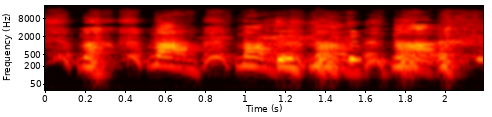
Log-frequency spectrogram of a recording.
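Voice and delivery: winded, breathless, high, stammering, drawn-out calling. Retelling running down the stairs calling for their mom, acting out being out of breath. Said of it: "kind of like out of breath".

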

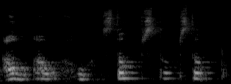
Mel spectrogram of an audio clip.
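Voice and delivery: very high-pitched yelps, crying out in pain. Loke, dragged over rocks by the eagle, shouts out. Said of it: "Han ropte".

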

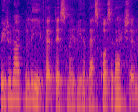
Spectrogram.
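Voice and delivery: eerie, hushed, telepathic-sounding alien voice. Describing how certain characters talk, the speaker does an eerie telepathic voice. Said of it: "it's this kind of like eerie telepathic-y voice".

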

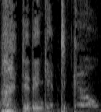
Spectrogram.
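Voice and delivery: mournful, sad, breathy whisper. The speaker tells a listener about missing a destination wedding: sad. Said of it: "you're very sad".

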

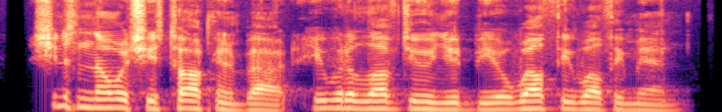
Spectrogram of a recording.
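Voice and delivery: normal talking voice

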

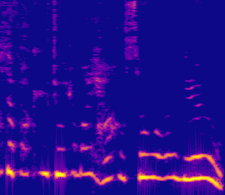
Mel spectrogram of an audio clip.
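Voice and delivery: put-on high-pitched, shrill, enraged, furious yelling. Woman retelling her husband confronting a stranger in their house, retelling his scream. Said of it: "he just starts screaming and he's like".

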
